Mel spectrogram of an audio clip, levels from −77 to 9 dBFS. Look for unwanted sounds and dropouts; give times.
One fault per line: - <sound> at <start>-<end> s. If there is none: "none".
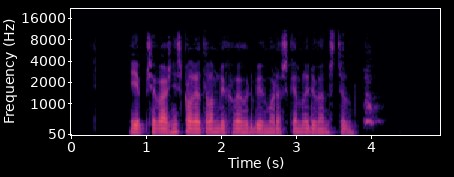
- bark at 3.9-4.2 s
